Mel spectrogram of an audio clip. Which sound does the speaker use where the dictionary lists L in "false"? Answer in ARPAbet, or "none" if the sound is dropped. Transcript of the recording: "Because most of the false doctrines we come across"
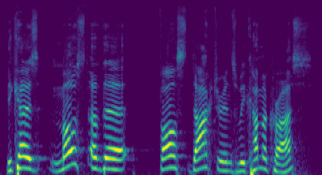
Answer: L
